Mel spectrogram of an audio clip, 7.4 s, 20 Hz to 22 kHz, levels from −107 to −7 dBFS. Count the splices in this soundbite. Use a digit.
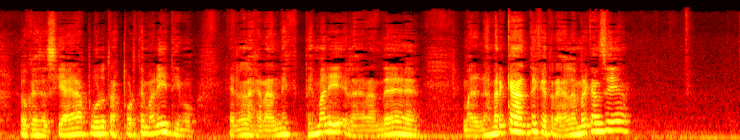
2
